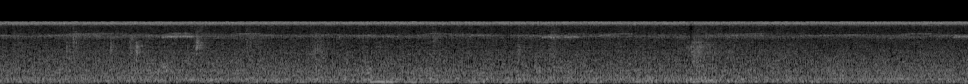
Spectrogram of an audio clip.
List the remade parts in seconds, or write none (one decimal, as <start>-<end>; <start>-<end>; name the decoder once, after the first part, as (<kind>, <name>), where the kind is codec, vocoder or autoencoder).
0.0-8.3 (vocoder, Vocos); 9.0-9.7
